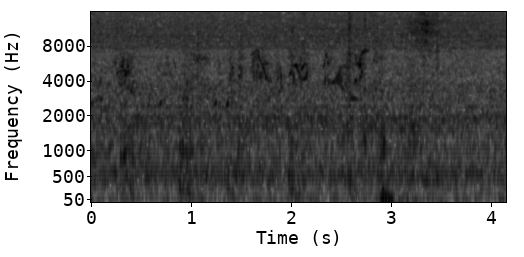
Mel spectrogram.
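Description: Boots thud on wooden boards.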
